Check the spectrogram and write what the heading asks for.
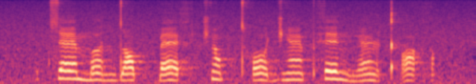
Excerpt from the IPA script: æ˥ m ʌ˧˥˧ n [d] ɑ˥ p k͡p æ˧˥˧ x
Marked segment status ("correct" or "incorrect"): correct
